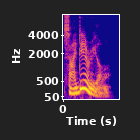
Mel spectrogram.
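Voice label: "sidereal", British English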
